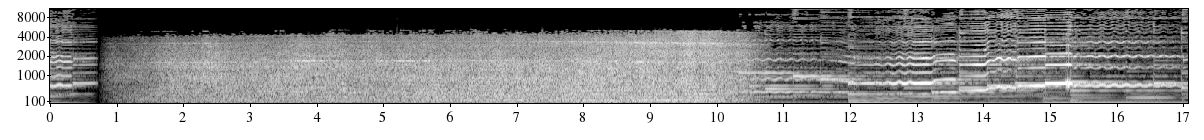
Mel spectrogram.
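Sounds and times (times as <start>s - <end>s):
jet engines passing overhead: 0.8s - 10.9s.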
